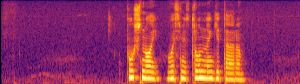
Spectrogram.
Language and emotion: Russian, neutral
